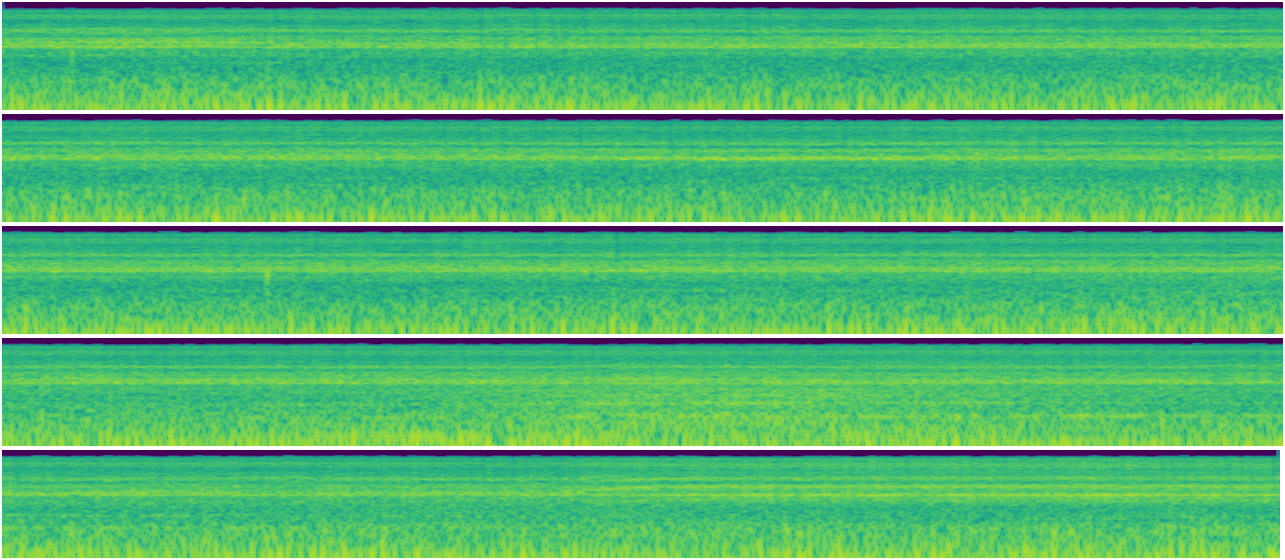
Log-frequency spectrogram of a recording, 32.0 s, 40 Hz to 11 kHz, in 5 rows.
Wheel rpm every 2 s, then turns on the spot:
160, 160, 160, 160, 150, 160, 160, 160, 160, 160, 160, 160, 160, 160, 200, 230.
none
